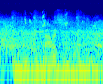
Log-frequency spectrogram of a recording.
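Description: Basketball game broadcast audio: arena crowd noise and court sounds, the ball bouncing on the hardwood and sneakers squeaking, under a commentator calling the play.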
